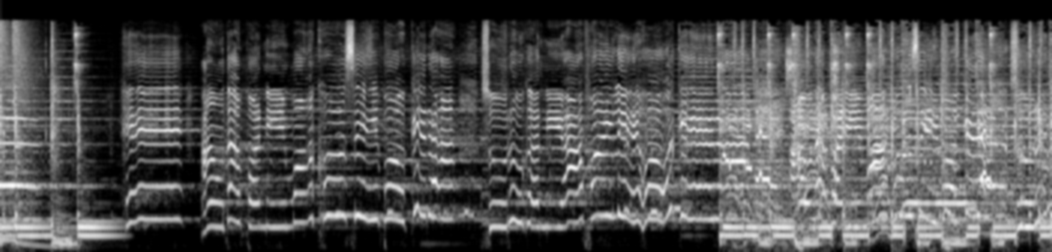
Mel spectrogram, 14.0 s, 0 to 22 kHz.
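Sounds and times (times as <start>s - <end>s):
woman singing unaccompanied: 1.7s - 14.0s
band accompaniment: 9.6s - 14.0s.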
